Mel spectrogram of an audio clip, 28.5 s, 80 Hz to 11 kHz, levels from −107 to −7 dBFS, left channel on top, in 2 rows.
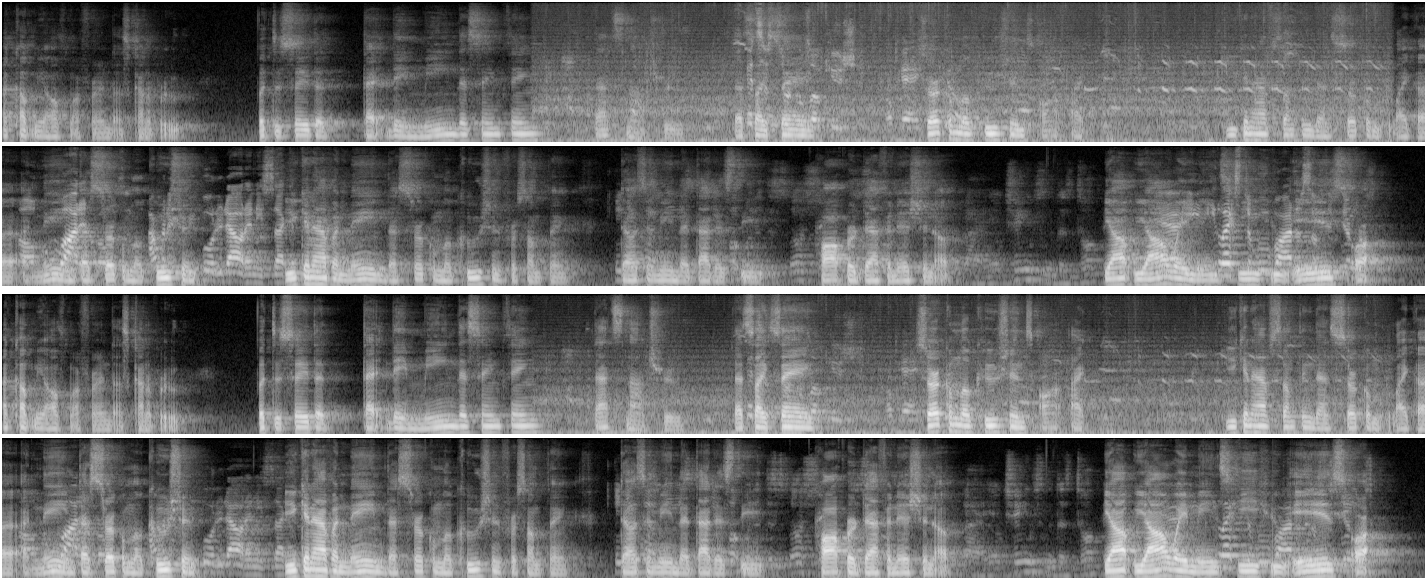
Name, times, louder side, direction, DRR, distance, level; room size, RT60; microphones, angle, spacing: voice 1, 0.0-1.8 2.6-3.3 3.6-5.4 5.9-6.8 7.3-8.1 9.1-10.9 12.2-16.2 17.1-19.9 20.4-21.8 22.4-23.7 25.2-27.9, right 3 dB, 50° right, 0.8 m, -26 dB
sound 1, 5.3-13.9, left 3 dB, 35° left, 1.6 m, -40 dB
voice 2, 7.4-9.7 14.4-15.4 15.7-17.3 25.7-27.9, left 4 dB, 85° left, 1.9 m, -34 dB
voice 3, 20.4-22.7 23.0-23.1 23.8-25.3 27.2-27.9, right 2 dB, 70° right, 3.6 m, -44 dB
20.0 x 15.5 x 9.5 m
head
